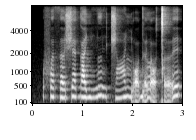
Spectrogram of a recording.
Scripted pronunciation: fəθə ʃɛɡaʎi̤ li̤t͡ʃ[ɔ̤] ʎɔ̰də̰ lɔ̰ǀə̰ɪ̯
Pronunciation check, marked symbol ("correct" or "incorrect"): incorrect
